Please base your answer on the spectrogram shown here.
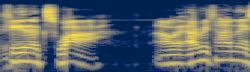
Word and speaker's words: Roy: It's like how that last name where French people spelled Roy, R-O-Y, and it's pronounced Wah.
